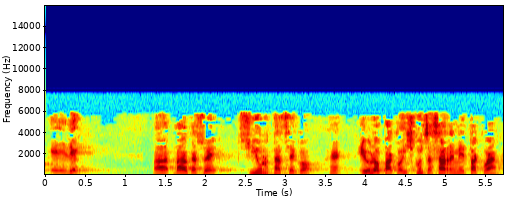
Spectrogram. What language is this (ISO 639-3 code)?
eus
